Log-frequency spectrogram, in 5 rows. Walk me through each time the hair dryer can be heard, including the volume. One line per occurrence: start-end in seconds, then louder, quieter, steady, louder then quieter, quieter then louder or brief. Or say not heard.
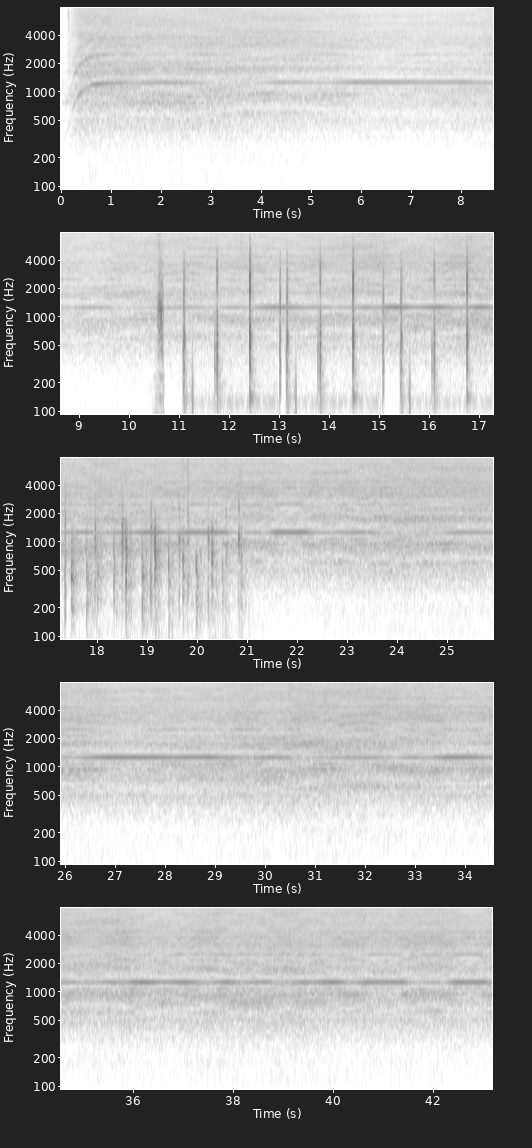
0.0-43.1 louder.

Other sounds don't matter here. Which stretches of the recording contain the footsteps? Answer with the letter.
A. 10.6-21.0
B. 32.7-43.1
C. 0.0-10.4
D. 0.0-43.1
A.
